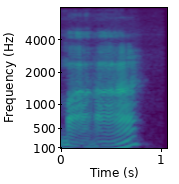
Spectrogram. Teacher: From way down low up, that is a dog.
